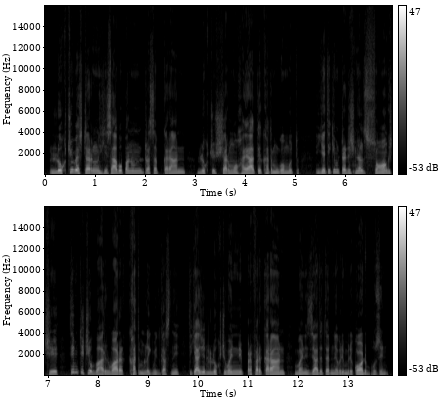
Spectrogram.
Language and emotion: Kashmiri, neutral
